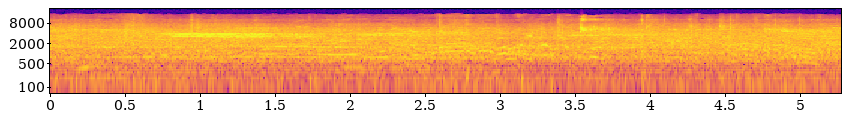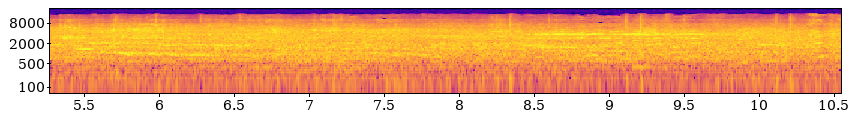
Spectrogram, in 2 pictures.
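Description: Indistinct chatter of many voices echoing in a large gym hall, with balls bouncing on the hardwood floor.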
